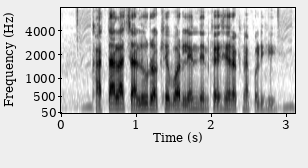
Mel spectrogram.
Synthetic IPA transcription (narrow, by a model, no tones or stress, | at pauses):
kʰat̪alat͡ʃaluɾəkʰebəɾlend̪enkəjs̬eɾəkʰnapəɽiɦi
